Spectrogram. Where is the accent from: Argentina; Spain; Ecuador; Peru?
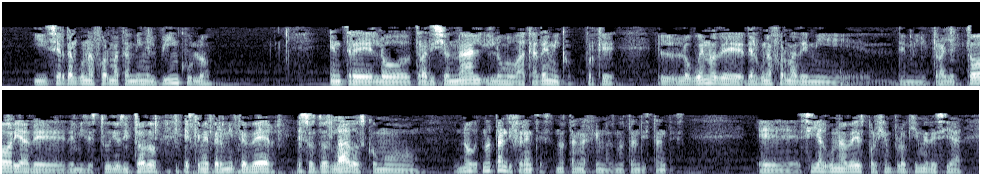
Ecuador; han definido básicamente lo que somos ahora como, digamos, como artista, ecuatorianos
